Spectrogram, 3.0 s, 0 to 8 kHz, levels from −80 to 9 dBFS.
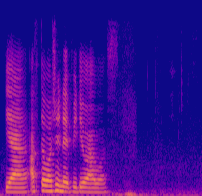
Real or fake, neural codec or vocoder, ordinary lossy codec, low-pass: real; none; none; 7.2 kHz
